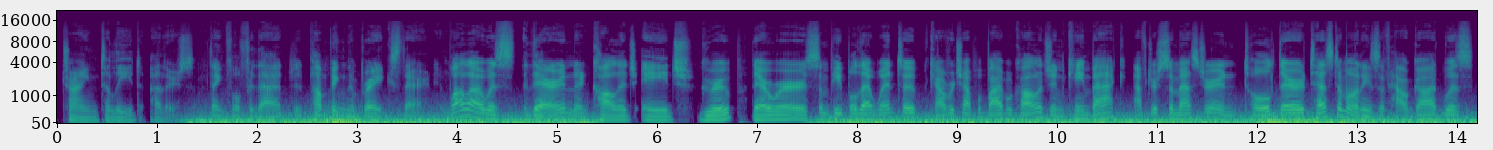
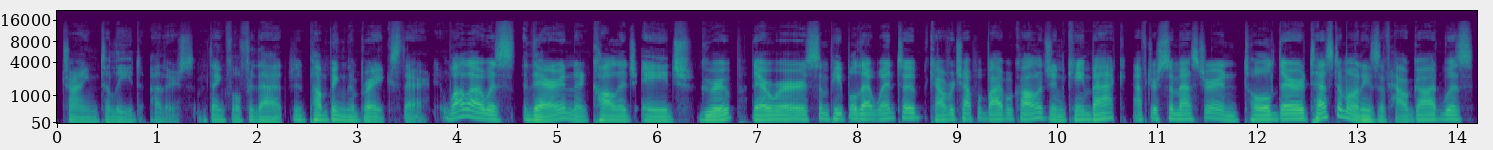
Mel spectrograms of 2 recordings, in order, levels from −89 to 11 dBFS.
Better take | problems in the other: second | wind noise on the microphone; occasional gusts; from 1.5 to 5.5 s and from 7.5 s on; 15 dB below the speech

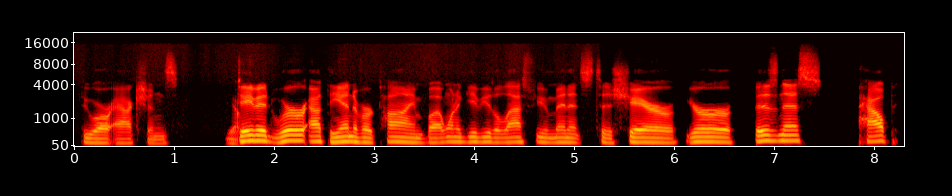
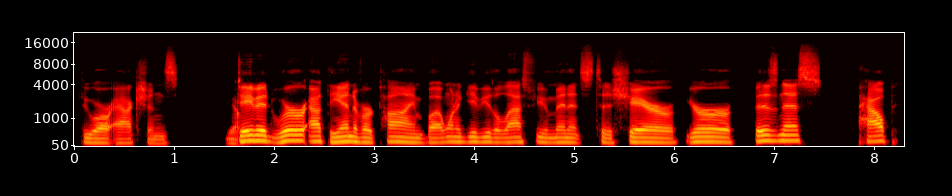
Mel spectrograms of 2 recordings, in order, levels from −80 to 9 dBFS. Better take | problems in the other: second | hiss; faint; until 5.5 s; 25 dB below the speech

